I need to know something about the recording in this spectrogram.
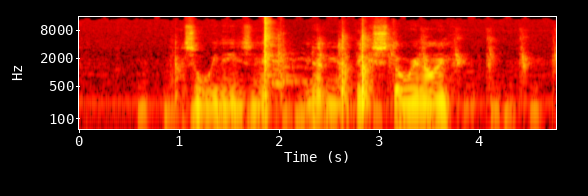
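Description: Arcade game music and electronic sound effects play from a cabinet speaker.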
